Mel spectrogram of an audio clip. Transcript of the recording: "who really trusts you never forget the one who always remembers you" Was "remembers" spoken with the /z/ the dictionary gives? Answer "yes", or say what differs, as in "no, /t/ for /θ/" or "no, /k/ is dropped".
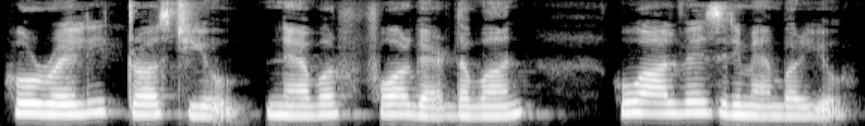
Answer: no, /z/ is dropped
